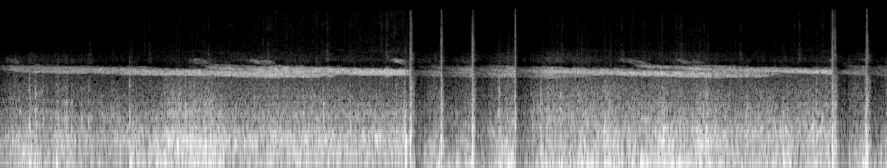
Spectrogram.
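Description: Fireworks crackle and hiss steadily.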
